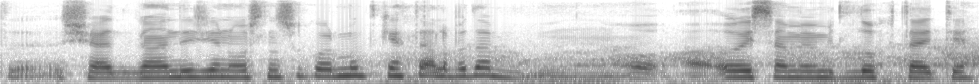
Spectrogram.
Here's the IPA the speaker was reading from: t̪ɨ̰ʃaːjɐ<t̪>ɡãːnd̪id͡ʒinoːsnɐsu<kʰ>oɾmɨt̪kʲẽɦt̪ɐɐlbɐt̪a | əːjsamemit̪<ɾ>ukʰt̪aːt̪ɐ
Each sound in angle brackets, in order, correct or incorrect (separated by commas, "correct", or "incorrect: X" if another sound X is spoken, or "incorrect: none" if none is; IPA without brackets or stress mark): incorrect: d̪, incorrect: k, incorrect: l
